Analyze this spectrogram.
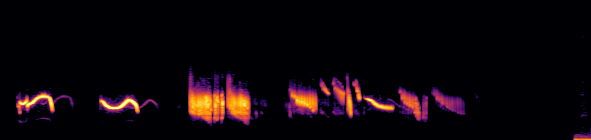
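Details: A male lesser short-toed lark calling and singing in flight: thin, looping whistles, then a rapid jumble of buzzy, twittering notes that includes mimicry of other birds; otherwise quiet.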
